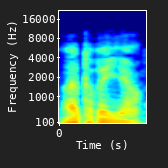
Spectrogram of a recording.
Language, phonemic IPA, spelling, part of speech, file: French, /a.dʁi.jɛ̃/, Adrien, proper noun, Fr-Adrien.ogg
- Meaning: a male given name, equivalent to English Adrian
